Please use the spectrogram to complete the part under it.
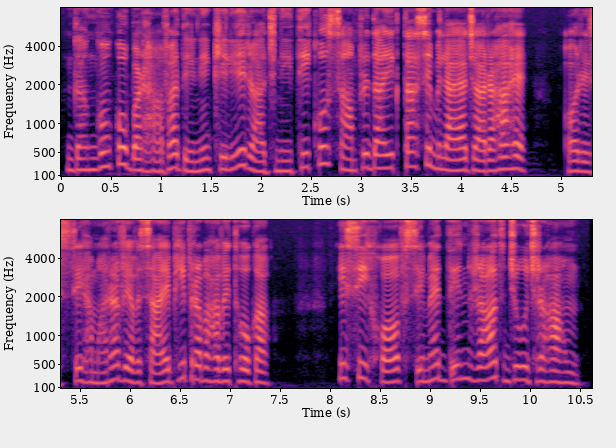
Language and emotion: Hindi, fearful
